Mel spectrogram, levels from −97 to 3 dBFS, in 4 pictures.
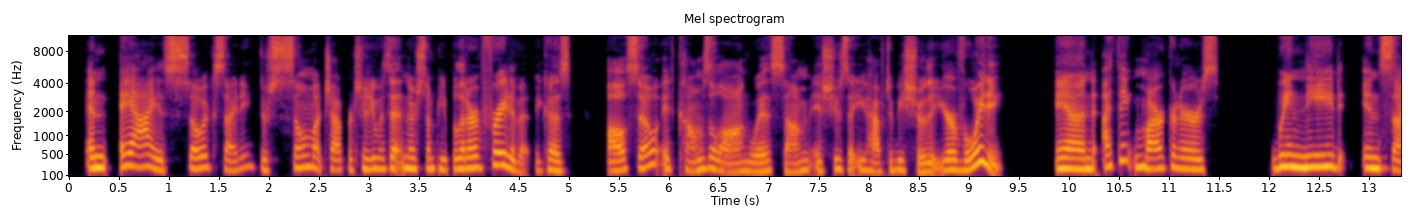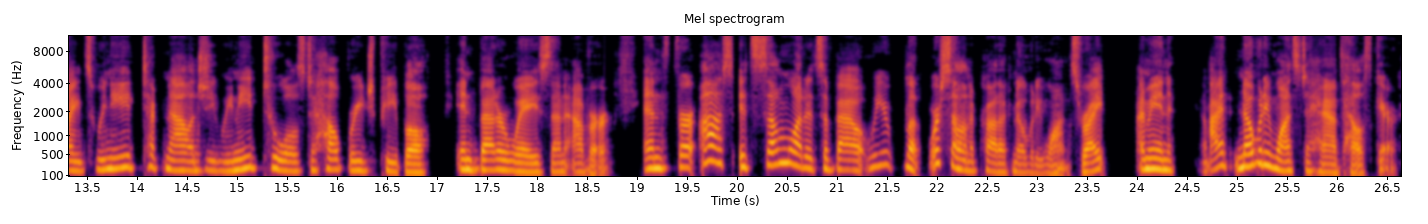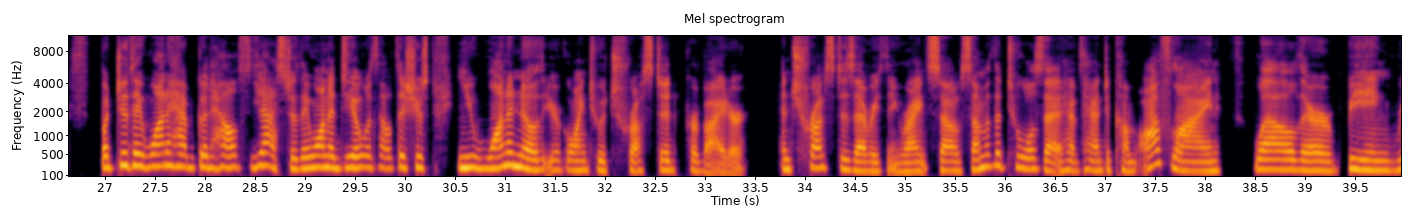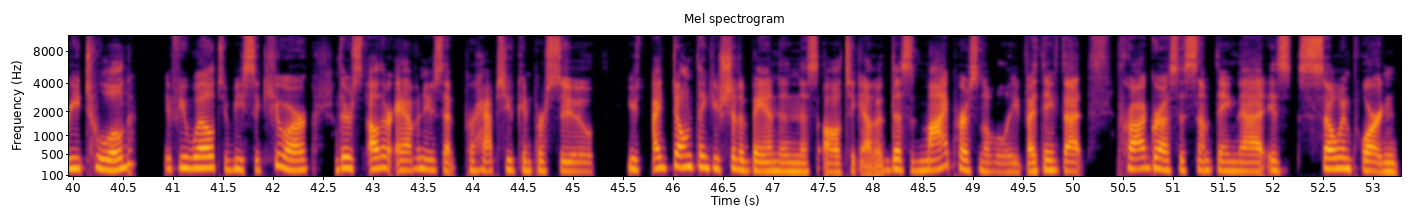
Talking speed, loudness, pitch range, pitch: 190 wpm, -18 LUFS, 175-220 Hz, 195 Hz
